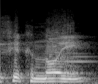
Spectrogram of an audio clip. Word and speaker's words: ফিকহ: আমাদের আলোচনার বিষয়বস্তু আজকে প্রথম আলোচনা, নতুন আলোচনা, তা হচ্ছে ইসলামী ফিকহ সম্পর্কে। এই ফিকহ শব্দটিকে আমাদের দেশের লোকেরা শুদ্ধ উচ্চারণ করে না, বাংলা থেকে ফেকা করে। ইসলামী ফেকা আসলে ফেকা না, ফিকহুন মানে জ্ঞান অর্জন করা।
